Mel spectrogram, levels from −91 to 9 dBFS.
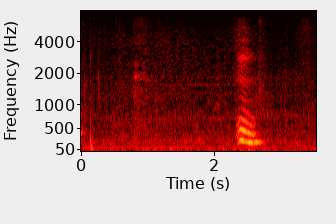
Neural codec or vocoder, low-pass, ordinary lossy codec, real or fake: none; 7.2 kHz; Opus, 16 kbps; real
